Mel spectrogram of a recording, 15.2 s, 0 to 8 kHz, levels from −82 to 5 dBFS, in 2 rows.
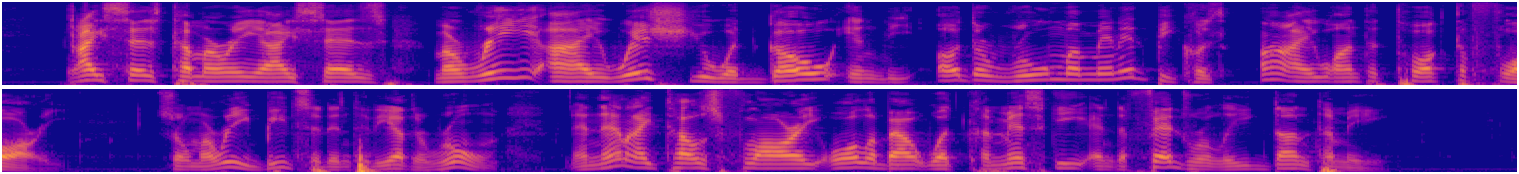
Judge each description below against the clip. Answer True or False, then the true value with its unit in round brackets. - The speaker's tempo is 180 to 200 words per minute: True (195 wpm)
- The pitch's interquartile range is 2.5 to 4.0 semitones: False (4.5 semitones)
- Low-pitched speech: False (150 Hz)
